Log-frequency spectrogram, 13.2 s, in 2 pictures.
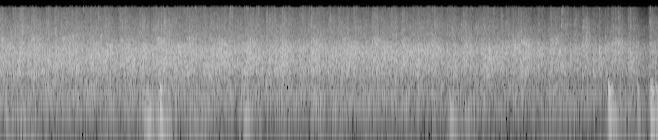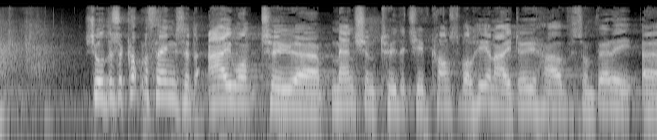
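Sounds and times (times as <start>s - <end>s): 
audience applause: 0.0s - 7.2s
speech: 7.5s - 13.1s.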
